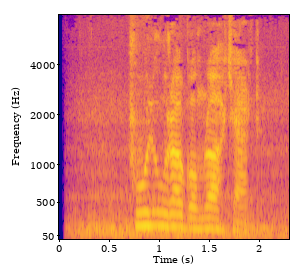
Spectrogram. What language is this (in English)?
Persian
